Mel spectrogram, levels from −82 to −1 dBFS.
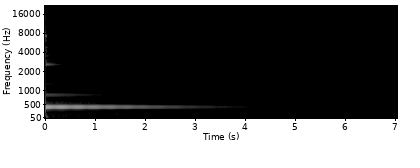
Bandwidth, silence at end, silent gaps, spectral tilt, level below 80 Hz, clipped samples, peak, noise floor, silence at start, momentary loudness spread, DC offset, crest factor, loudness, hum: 7.8 kHz; 4.35 s; none; -4 dB/octave; -88 dBFS; under 0.1%; -24 dBFS; -87 dBFS; 0 s; 23 LU; under 0.1%; 22 dB; -42 LUFS; none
